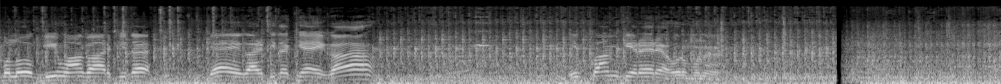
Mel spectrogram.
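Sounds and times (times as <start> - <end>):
man speaking: 0.0 - 3.8, 5.5 - 7.4
farm machinery engine running: 0.0 - 10.0.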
